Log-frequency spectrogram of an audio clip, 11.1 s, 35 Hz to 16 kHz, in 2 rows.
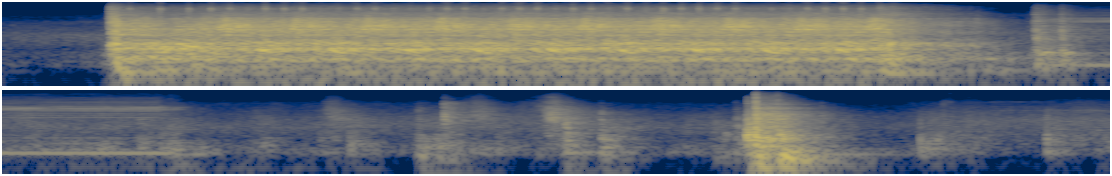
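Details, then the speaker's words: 1972 Corvette, base 350 V8 with reportedly 47,000 miles and 8.5 compression ratio, during a compression test on cylinder 3: starter cranks about four seconds with even pulses near four per second; cylinder 1 read 120 psi and this one looked slightly higher, healthy compression. "all right here we go the compression test to number three cylinder"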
